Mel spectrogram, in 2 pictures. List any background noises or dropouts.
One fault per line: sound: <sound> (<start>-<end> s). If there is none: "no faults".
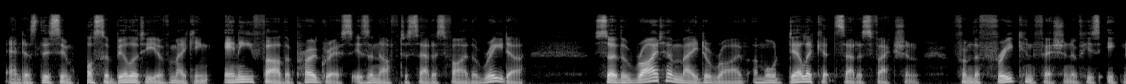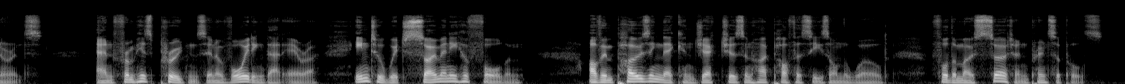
sound: dropout (0.8-0.9 s)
